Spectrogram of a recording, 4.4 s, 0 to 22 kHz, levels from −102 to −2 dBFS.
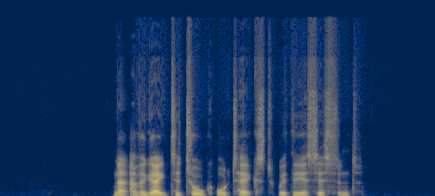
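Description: A call audio freeze runs from 1.19 to 1.31 s. The speech stalls, and the last sound is drawn out as a brief buzz or hiss for about 100 ms rather than dropping to silence. This likely happened because packets were delayed in transit and the jitter buffer emptied, so the receiver extended what it already had. When delivery resumed, the speech carried on from the same point with nothing lost, leaving everything after it running about 100 ms later.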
